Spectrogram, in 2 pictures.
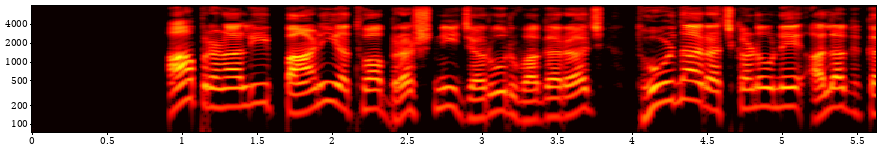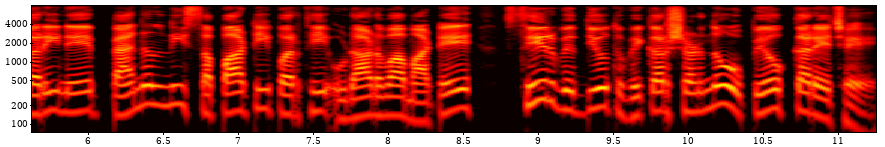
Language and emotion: Gujarati, neutral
